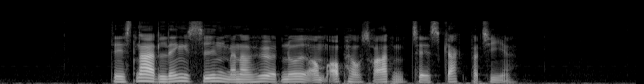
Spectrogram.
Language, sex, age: Danish, male, 32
